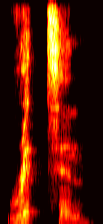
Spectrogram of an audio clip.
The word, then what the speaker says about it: written: So for example, written, we can stop where the T is. Let's go W-R-I-T-T-E-N. Let's go to the T, writ, okay? And then leave your tongue there, writ.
